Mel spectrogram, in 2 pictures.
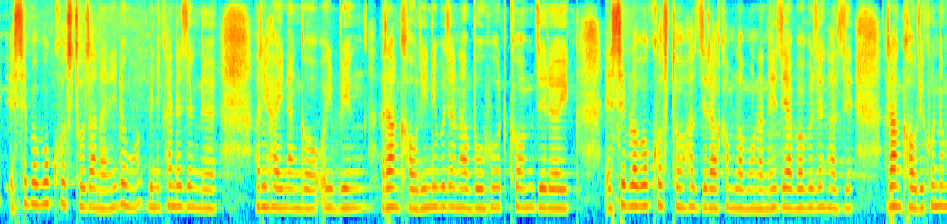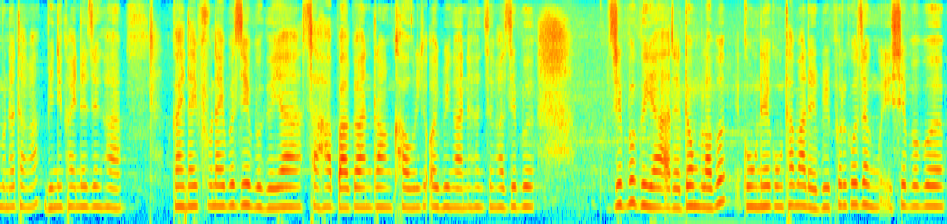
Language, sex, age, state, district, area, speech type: Bodo, female, 30-45, Assam, Chirang, urban, spontaneous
